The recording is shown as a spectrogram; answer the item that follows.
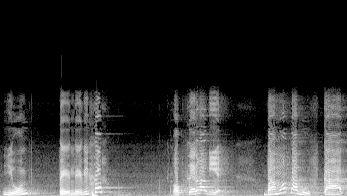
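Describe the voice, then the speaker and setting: A woman with a Guatemalan Spanish accent, teaching a preschool TV lesson and coaxing a child with slow, questioning prompts. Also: on the high side, fairly bright tone, big-room sound, a little hiss or hum, rough recording. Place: television studio.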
